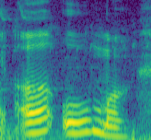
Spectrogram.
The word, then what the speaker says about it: ओम: तो कभी भी आपको ओम नहीं बोलना। आपको बोलना है तीन शब्दों में अ उ म that is the perfect one.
